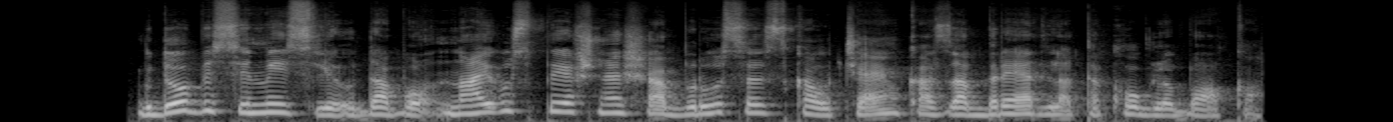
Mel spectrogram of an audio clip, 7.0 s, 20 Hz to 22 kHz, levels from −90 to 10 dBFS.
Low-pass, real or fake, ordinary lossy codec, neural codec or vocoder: none; fake; none; codec, 44.1 kHz, 7.8 kbps, Pupu-Codec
